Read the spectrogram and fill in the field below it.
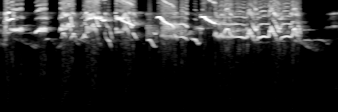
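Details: Oriental magpie-robin singing aggressively to provoke rivals into anger: loud, fast string of varied whistles, slurred rising and falling notes and harsh chatters with no pauses, ending in a descending whistle.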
